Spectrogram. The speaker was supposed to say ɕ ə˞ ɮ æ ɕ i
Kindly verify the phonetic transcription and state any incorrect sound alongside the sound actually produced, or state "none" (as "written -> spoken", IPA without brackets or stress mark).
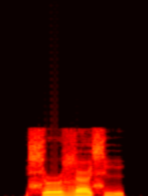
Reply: none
